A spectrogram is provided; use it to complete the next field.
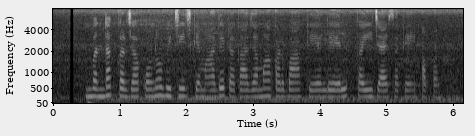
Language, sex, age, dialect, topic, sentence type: Maithili, female, 18-24, Bajjika, banking, statement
